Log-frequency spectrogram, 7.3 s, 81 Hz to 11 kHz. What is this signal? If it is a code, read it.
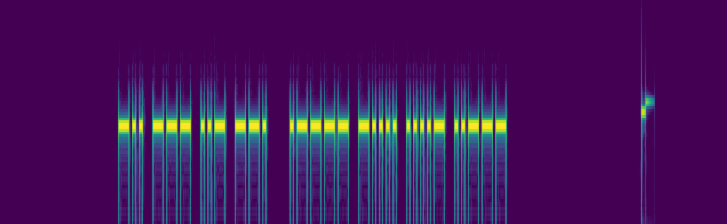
Morse code, heard as a keyed tone, about 34 wpm, 700 Hz. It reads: DOUG 1642
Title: CWT Exchange 35wpm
